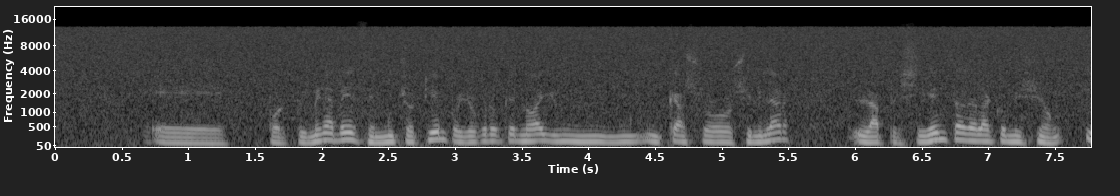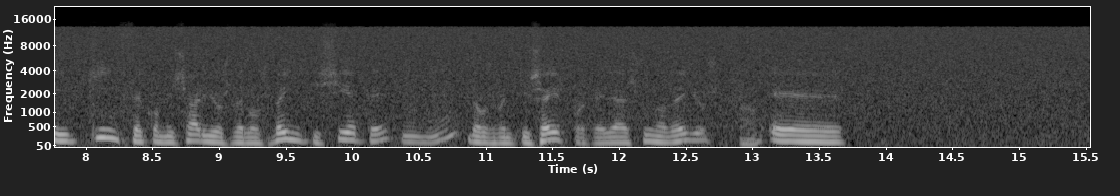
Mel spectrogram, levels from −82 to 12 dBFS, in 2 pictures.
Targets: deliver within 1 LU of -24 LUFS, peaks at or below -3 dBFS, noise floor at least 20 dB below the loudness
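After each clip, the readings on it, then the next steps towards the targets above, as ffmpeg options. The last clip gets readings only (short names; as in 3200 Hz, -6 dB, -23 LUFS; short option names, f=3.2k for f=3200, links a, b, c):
noise floor -39 dBFS; noise floor target -48 dBFS; loudness -28.0 LUFS; peak -10.5 dBFS; loudness target -24.0 LUFS
-> -af "afftdn=nr=9:nf=-39"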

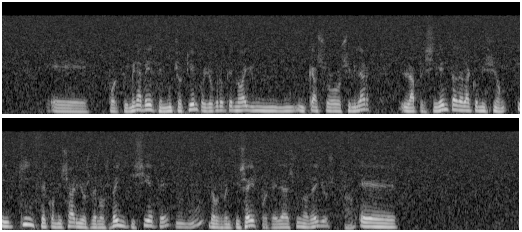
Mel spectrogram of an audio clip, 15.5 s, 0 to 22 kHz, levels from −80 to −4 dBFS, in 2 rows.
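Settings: noise floor -45 dBFS; noise floor target -48 dBFS
-> -af "afftdn=nr=6:nf=-45"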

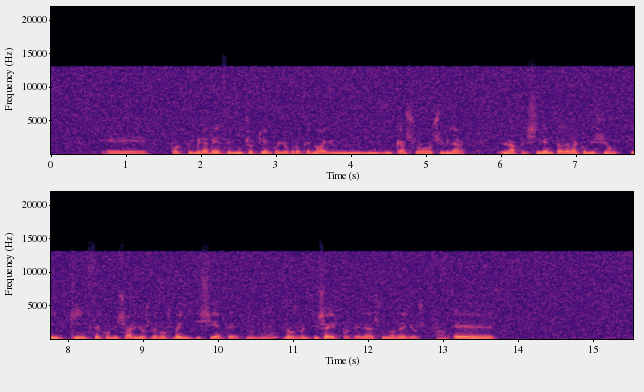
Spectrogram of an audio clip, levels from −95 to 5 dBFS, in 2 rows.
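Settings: noise floor -49 dBFS; loudness -27.5 LUFS; peak -11.0 dBFS; loudness target -24.0 LUFS
-> -af "volume=3.5dB"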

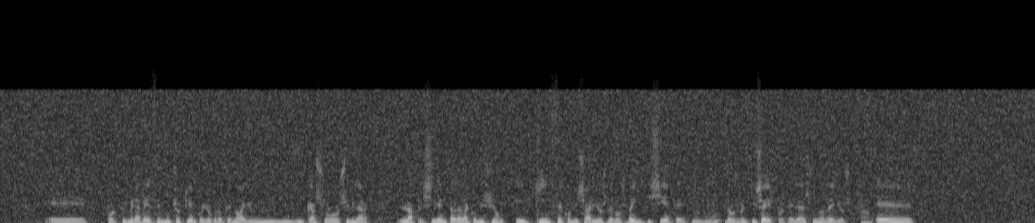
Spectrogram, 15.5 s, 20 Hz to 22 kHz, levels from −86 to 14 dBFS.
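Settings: loudness -24.0 LUFS; peak -7.5 dBFS; noise floor -46 dBFS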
